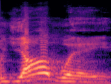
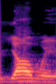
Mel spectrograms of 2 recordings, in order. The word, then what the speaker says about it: Yahweh: You may hear it pronounced Jehovah. So depending on, we've lost how you pronounce it, but it's either Yahweh or Jehovah.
